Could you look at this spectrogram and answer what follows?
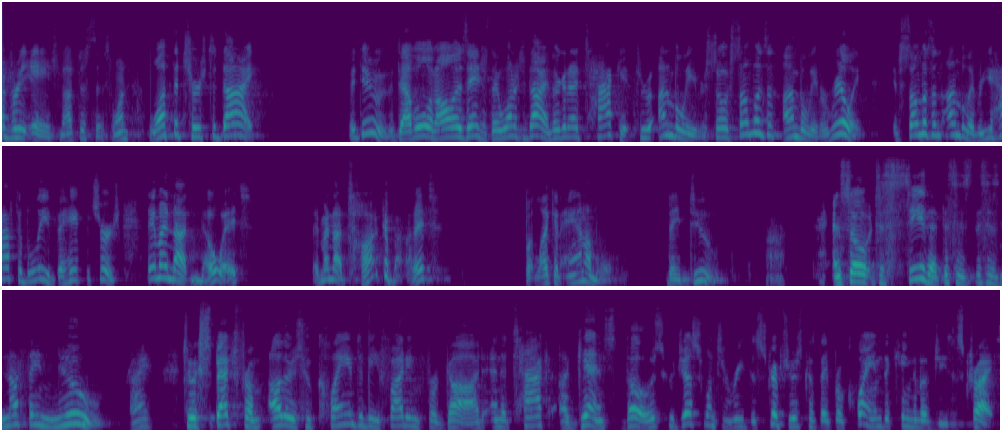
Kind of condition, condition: setting, large echoing room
